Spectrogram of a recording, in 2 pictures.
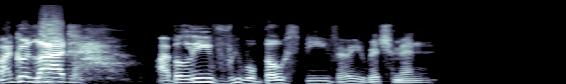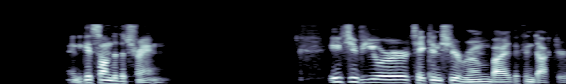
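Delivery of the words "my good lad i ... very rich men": very loud, big, boisterous talk. A game master voices a man patting the listener on the back, loud boisterous voice. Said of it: "And he's talking very loudly".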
